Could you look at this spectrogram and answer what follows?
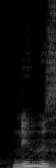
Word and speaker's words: Newes: Yeah, with a tasseled pillow that says news on it. News in NEWS? Uh, NEWES technically. Oh, NEWES. Yeah, the E silent.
